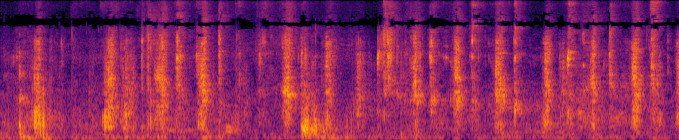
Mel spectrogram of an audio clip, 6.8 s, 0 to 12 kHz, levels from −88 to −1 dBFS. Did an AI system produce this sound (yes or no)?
no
